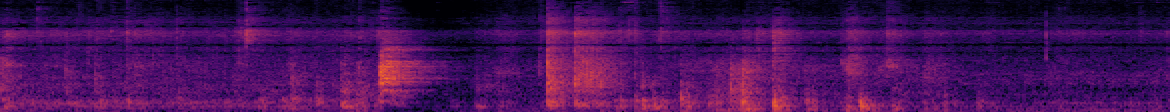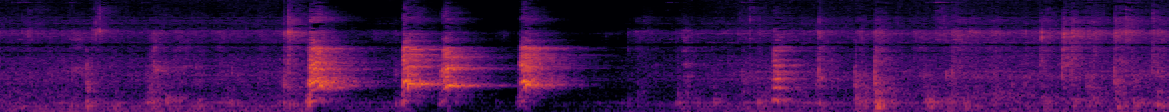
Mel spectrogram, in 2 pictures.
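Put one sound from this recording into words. A small dog's paws patter and scrabble on a wooden floor.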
